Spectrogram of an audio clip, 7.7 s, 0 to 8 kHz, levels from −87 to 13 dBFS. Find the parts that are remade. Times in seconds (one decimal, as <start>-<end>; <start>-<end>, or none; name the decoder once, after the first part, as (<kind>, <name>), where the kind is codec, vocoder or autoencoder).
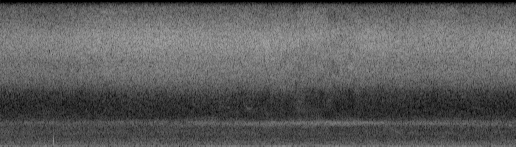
3.9-5.4 (codec, DAC)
